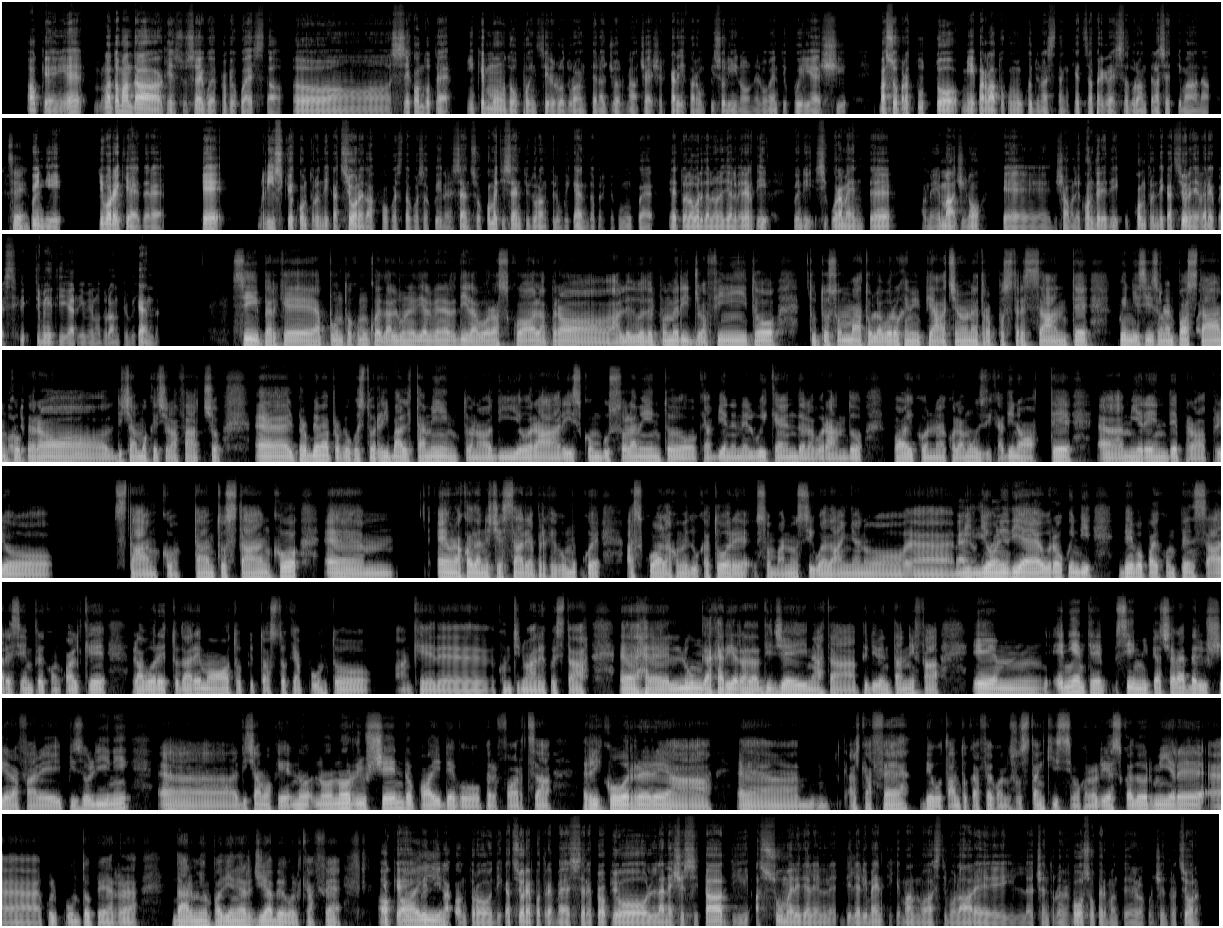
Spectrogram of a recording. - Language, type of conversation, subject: Italian, podcast, Cosa pensi del pisolino quotidiano?
- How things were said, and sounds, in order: "proprio" said as "propio"; "cioè" said as "ceh"; "danno" said as "daffo"; "proprio" said as "propio"; chuckle; tapping; "proprio" said as "propio"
